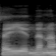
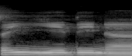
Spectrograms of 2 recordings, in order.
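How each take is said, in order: First: The vowel after 'd' is an 'a' sound. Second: The vowel after 'd' is an 'i' sound. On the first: The speaker calls it wrong. "অনেকে দুরূদে পড়ার সময় আলা সাইয়্যিদানা বলে" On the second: The speaker calls it right. "আসলে সাইয়্যিদানা হবে সাইয়্যিদিনা"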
